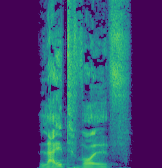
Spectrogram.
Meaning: 1. alpha wolf (leader of a pack) 2. leader
- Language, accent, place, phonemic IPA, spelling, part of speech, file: German, Germany, Berlin, /ˈlaɪ̯tˌvɔlf/, Leitwolf, noun, De-Leitwolf.ogg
